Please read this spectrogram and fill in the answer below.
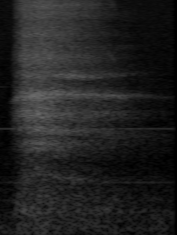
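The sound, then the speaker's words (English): A single strong exhale during a restorative yoga breathing exercise, a breathy rush of air that swells quickly and then tapers off slowly over about a second and a half. “Inhale, belly, belly, pause at the top. Strong exhale, pause at the bottom.”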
